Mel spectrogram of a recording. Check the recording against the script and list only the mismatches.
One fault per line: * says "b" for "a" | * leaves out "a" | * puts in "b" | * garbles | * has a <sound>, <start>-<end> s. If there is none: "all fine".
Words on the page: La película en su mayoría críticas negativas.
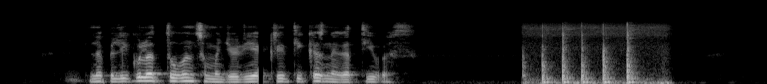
* puts in "tuvo"
* has a dropout, 2.6-2.6 s
* has a thud, 5.2-6.8 s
